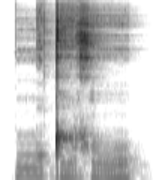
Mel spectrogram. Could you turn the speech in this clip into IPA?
nː e ǃ ẽ χ ũː

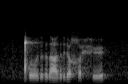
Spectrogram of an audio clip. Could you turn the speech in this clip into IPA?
ǃ o r a r ʏ χ ʏ h ʏ

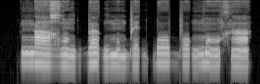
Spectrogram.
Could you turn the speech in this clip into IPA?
ŋ a ʁ ũ ɡ ɡ͡b œ ɡ m ũ b e ɡ ɓ o b o ŋ͡m ɔ̃ x ã

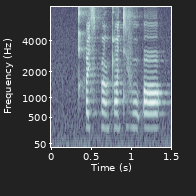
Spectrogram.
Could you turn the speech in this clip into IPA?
qʰ i˧ sʲ p ɑ̃˧ ʈ ɑ̃˦ tʲ v o˦ ʔ ɑ˦

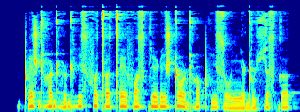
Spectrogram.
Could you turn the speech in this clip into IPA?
pʼ e˦ z ɖʱ ʌ˦ ɖʱ ʏ˨˦ ɖʱ i˦ z f ə˥˩ tʼ ə˥˩ tʼ e˥˩ f ʌ˦ z k i˦ ɽ i˦ z ʈ o˥˩ ɖʱ ʌ˦ pʰ i˨˦ z o˩ ɲ ə˩ ɖ o˨˦ ç ə˥˩ z k ə˦

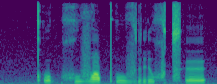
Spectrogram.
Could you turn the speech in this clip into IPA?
kʼ o k xʷ ɯ v ɑ pʼ u v r y xʷ t͡sʼ ø

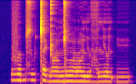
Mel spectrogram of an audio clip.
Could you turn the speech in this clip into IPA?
v ə˧˥ b z ṳ˧˥ ǀ ə˨ ɖ ɔ̃˨ l ŋ͡ǀ ũ˨ lˠ ũ˨ lʲ w a̤˨ lʲ o˨ lʲ ʔ y˨

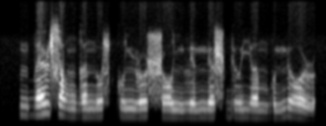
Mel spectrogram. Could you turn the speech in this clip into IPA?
m b ɛ ɭ ɕ ə lˠ ŋ ɡ ə n u ɬ k u ɲ ɭ u ʂ o ɲ lʲ ə mʲ ə ʂ bʲ u j ə m b ʊ mʲ o ɭ

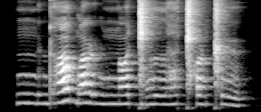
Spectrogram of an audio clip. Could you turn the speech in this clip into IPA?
nː i̤ ɳ ɖʱ ã ə̯ b ã ɭ i̤ ɳ nː ɔ̃ ə̯ ɡ͡ǁ ĩ lː æ̤ ǁʰ ɔ ɳ ǁ ʉ

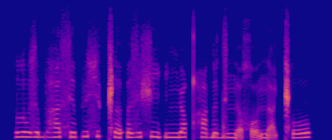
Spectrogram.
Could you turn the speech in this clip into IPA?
l o z ə bʱ a s ɪ p y s y ǁ ə ʔ ə z ɪ ʃ i ʔ i ŋ y qʰ ɐ ɠ ə d ɪ n ə̰ χ o̰ n a̰ ǁ o

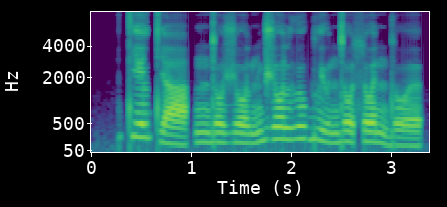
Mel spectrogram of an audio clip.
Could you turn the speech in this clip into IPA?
tʲ e˦ l tʲ a˨ | n d o˨ ʒ o˨ l n d͡ʒ o˦ l ð u˦ ɡ lʲ u˨ n d o˦˨ s o˦ ə̯ n d o˨ ə̯

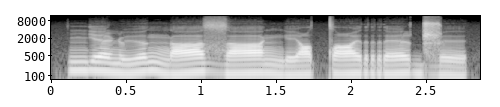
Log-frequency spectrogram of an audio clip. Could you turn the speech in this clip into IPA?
nʲ ɛ˥˧ ɳ ʉ˩˥ ə̯ ŋ a˩˥ z a˧˥ ŋ e˩˧ tˤ ɛ˧˥ r ɛ˧˥ ɖ͡ʐ ɘ˧˩

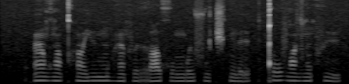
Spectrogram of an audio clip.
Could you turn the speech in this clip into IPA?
ʔ æ̃ ʁʷ æ̃ qʰ ũ j y m ũ ɦ æ̃ f ø r ɑ χʷ e ŋʷ e sʷ e t͡ʃʰ ĩ ɾ e | ǃ o v ɑ̃ ɮ ũ f y

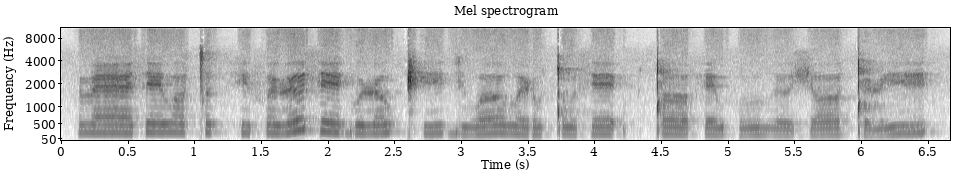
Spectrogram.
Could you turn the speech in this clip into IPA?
β æː s ɛː β ʌː ǀ əː k h ɪ f ɜ ɭ ɜ s ɛː ɡ ʊː ɭ ʌ u̯ ǁʰ ɪː ɡ ɪ β ʌː β əː ɽ ʊ ǃ ʊː s ɛː ʔ ʊ k ǃ ʌː h ɛ u̯ h ʊː ɣ əː ʃ ʌː ǃ ə ɭ ɪː

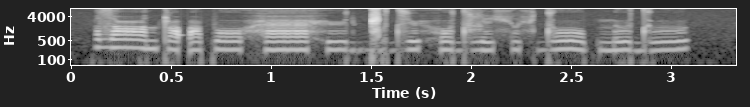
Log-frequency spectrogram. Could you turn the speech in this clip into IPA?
z ɑː n ʈ ɑ ʔ ɑ p oː h æː h yː d ɡ͡ǁ ɯ d z y h o d ɮ i ç u ç d oː p n ɯ d ɯː

